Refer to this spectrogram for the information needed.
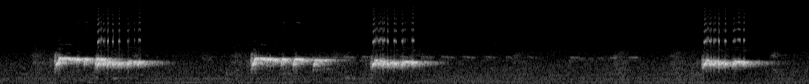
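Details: Local zebra dove song with rhythm: four whistled cooing phrases, some starting higher and stepping down, spaced irregularly across eight seconds, quiet background.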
